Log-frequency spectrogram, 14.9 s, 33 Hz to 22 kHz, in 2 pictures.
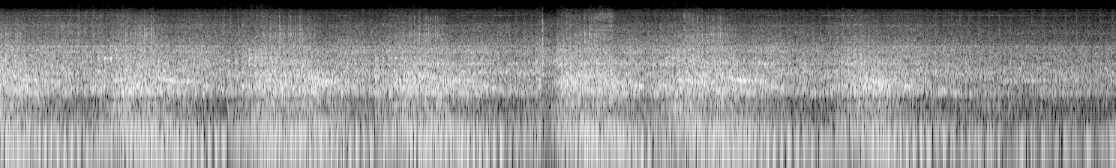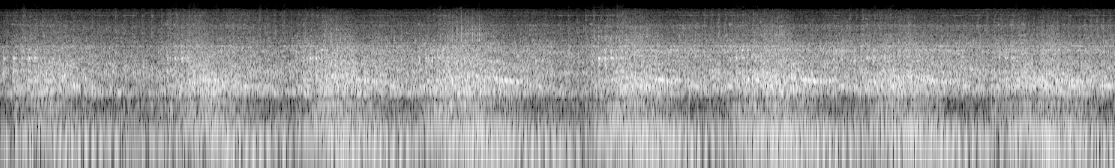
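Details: Honda Vario 150 LED (old) scooter idling after fitting a Cheetah Power TCI driver for the coil plus power-up feeding 12V to fuel pump and injector, standard settings: steady, even smooth buzzy exhaust note, no knocks or misses; engine healthy and settled.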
